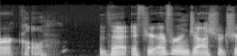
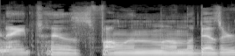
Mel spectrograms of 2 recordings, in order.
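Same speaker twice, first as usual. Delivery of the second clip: ominous, spooky, crotchety hermit-naturalist narrator voice. Imitating a radio show opening line: imitating a crotchety hermit naturalist. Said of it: "him going".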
